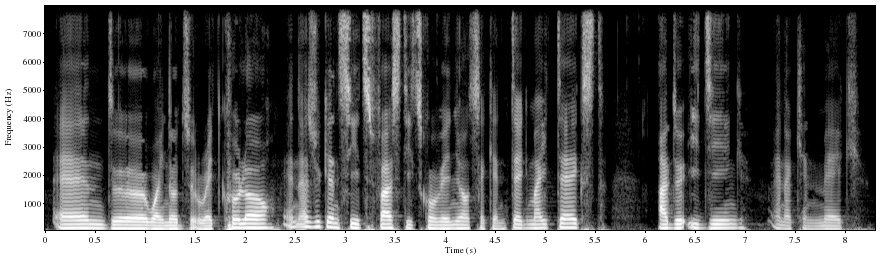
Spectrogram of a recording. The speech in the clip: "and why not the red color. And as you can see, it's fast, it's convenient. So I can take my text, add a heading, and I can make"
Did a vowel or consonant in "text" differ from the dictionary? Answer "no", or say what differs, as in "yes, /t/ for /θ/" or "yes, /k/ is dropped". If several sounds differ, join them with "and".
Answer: no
